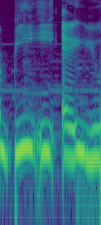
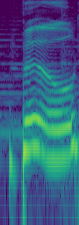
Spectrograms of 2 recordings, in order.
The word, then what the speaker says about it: Beau: Beau is okay, so the spelling for B-E-A-U is pronounced many different ways. Beau, Beau, and also Boo, depending on other aspects of the game.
